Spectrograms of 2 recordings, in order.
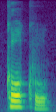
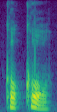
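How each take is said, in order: First: The stress is on the first syllable. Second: The stress is on the last syllable. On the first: It means coconut. "here the emphasis is in the first syllable" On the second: It means poo. "the stress is at the end"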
